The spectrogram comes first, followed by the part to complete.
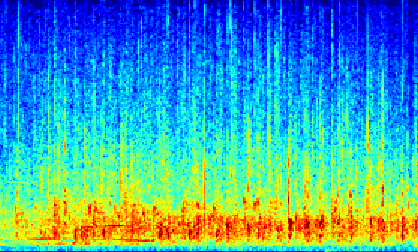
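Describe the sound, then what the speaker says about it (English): Steady, dense applause fills a gala hall, a full audience clapping continuously at even loudness from start to finish with no speech over it. "give him a round of applause"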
